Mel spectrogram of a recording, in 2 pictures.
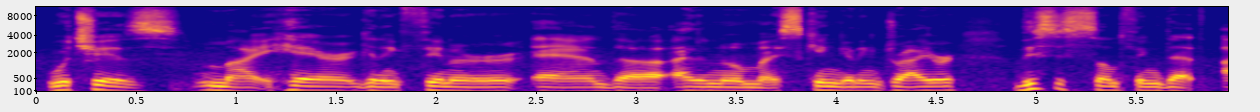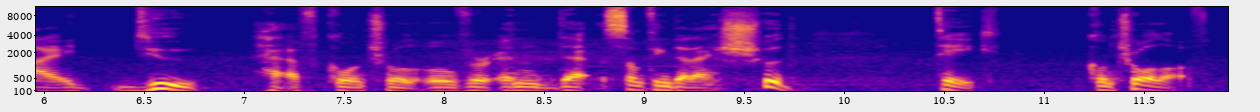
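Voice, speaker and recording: In this casual walking vlog, a Hungarian man in his 40s who makes fitness videos rambles with many fillers and restarts while strolling an outdoor park in the morning. His pitch is fairly low, his pace relaxed, his tone a bit mellow, and there's slight noise behind him.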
